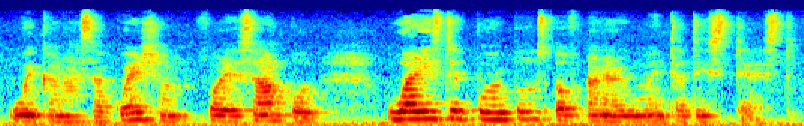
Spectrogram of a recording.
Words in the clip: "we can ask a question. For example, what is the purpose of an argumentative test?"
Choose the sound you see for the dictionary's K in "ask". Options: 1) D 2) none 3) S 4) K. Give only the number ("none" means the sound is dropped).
2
